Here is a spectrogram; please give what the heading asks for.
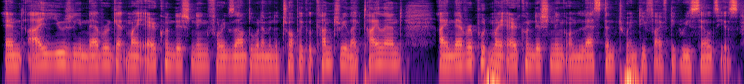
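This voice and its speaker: A man's voice: medium pitch, flat delivery, brisk, mellow. A young man with a German accent, speaking as host in an earnest, reassuring self-help talk about sleep.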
